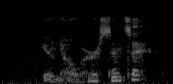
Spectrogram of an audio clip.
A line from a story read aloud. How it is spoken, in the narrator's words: whispered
